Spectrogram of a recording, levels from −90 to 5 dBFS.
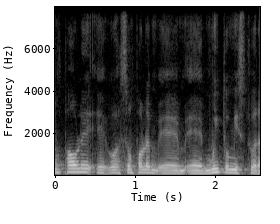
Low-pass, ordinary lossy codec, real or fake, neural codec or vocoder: none; none; real; none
